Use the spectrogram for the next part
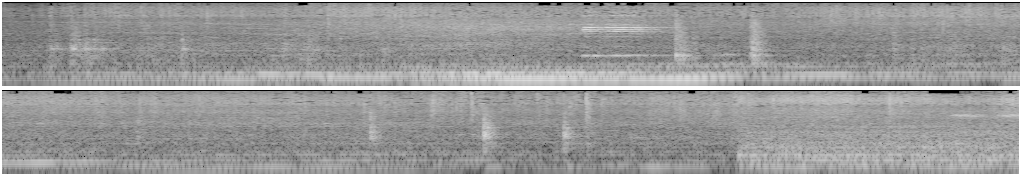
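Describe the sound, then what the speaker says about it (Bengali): Onions dropped into hot oil and fried until reddish-brown for an egg curry, a loud hiss with low rumbling beneath, a few sharp clicks, then a renewed surge of sizzling near the end. "প্রথমে আমি পেঁয়াজটাকে লাল লাল করে ভেজে নেব পেঁয়াজগুলোকে তেলের মধ্যে দিয়ে দিচ্ছি"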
